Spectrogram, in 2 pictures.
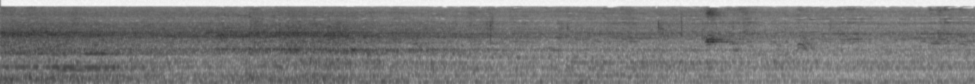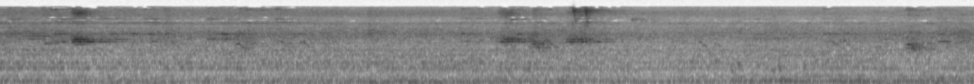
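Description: Howrah–Bandel electric local train (EMU) running past on the tracks: its whine and wheel-on-rail rumble are loudest over the first two to three seconds, then fade to a steady lower rumble as it moves away.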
